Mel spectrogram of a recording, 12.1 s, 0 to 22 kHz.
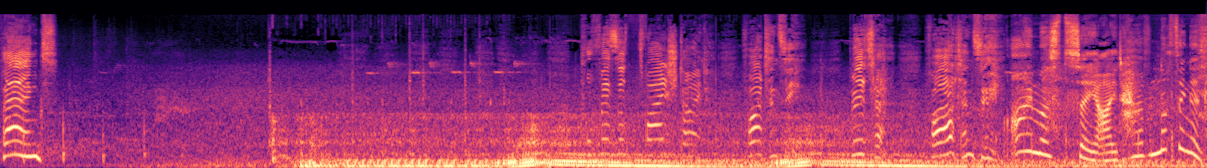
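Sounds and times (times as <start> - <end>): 
street noise: 0.0 - 12.0
speech: 0.3 - 0.8, 6.7 - 12.0
sports car engine starting and revving as it accelerates away: 2.5 - 12.0.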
